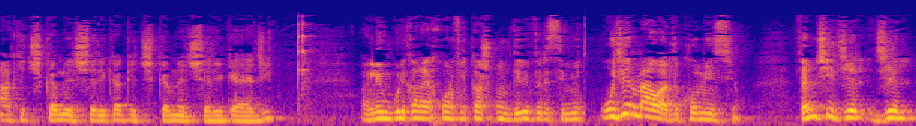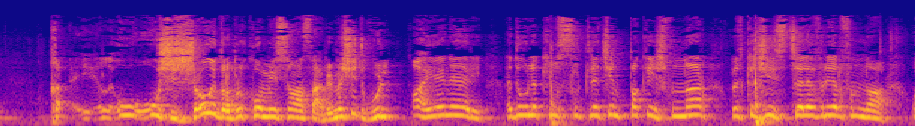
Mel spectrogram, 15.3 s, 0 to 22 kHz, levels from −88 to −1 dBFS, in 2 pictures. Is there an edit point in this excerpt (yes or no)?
yes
